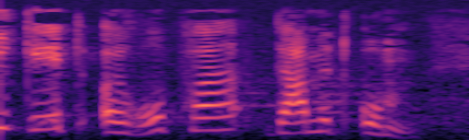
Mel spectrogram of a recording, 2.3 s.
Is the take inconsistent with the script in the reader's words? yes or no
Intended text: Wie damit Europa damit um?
yes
